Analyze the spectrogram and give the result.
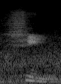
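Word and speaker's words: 心: It is pronounced as shin.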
